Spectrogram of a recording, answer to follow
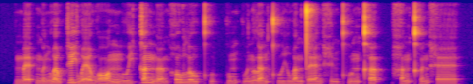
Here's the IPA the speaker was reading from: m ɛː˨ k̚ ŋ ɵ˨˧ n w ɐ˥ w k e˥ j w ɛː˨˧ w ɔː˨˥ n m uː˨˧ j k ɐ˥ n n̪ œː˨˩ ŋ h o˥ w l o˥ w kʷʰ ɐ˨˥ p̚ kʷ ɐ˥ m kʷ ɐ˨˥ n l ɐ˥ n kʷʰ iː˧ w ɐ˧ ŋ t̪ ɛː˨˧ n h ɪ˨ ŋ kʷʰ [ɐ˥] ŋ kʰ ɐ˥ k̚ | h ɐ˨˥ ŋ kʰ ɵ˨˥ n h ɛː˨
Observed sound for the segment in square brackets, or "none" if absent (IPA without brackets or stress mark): ɐ˥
